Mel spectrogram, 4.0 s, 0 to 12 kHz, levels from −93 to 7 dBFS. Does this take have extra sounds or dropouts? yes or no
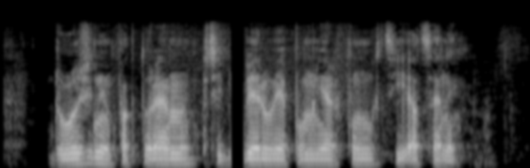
yes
